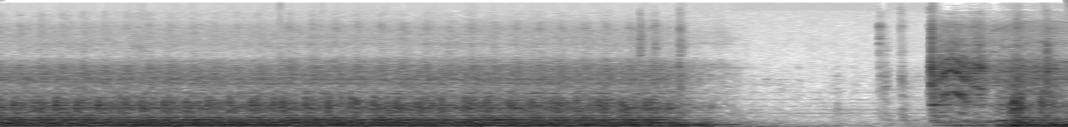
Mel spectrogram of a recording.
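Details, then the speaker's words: Carbureted engine in a northern Alberta winter, after carb adjustments, already warm from heat soak: choke fully on, fast idle cam set, two pedal pumps. Cranks, catches and settles into a quick, even fast idle; choke working normally. "our choke is on all the way we're on our fast idle cam I've given it two pumps I'm just going to crank it and see what happens and you can hear it trying to come up on it fast idle faster because the engine's already got some warmth to it"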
